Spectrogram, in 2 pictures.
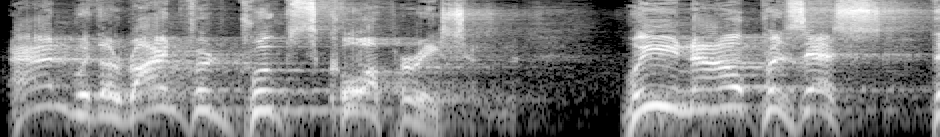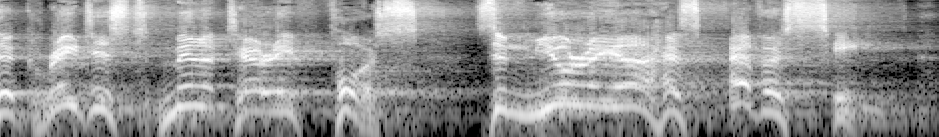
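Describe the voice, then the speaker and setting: High, ringing, grandiose imperial war leader. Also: male voice, animated, slow, creaky, pushed and bright, exaggerated voice. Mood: triumphant rallying. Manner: solemn, grandiose, declamatory. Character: grave, commanding male imperial leader rallying a nation for war. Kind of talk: dramatic wartime oration in a video game. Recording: echoey large hall with long reverb.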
